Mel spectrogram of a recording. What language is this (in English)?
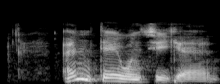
Kabyle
